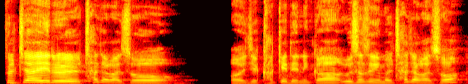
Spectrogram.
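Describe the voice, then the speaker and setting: A male pastor preaching a sermon, telling stories with lively acted-out dialogue. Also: sits high, moderate pace. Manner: animated storytelling, acting out dialogue. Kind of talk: sermon with storytelling. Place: church sanctuary. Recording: long reverb of a church hall.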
